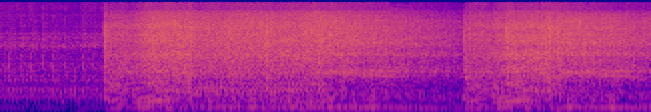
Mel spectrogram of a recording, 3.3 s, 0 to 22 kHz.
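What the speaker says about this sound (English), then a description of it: "Guys, I'm so glad I figured out this chainsaw trick." In 7 Days to Die, a chainsaw roars through plants in two revving bursts, the engine whine rising sharply, sagging slightly, then surging again; loud, close and without speech.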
